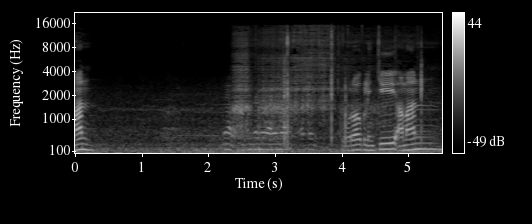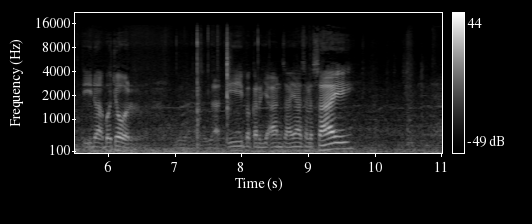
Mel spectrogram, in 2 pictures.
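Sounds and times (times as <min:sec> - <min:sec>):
broad hiss: 0:02.4 - 0:04.8.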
